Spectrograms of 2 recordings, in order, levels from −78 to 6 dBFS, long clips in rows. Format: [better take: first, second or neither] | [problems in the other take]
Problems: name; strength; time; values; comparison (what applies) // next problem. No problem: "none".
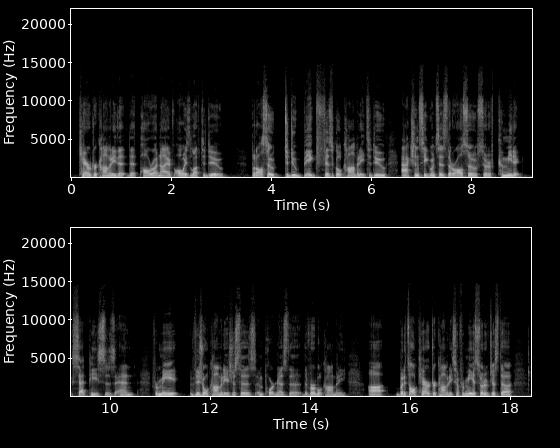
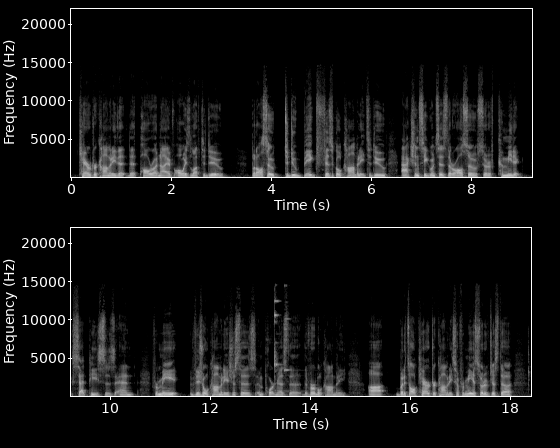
first | doorbell; noticeable; at 13 s; peak 5 dB below the speech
